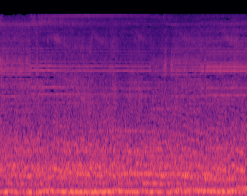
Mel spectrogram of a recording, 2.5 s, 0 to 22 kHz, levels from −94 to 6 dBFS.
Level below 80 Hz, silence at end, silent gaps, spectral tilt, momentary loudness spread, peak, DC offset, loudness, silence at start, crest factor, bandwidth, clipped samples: -40 dBFS; 0 s; none; -5 dB/octave; 1 LU; -14 dBFS; under 0.1%; -26 LUFS; 0 s; 12 dB; 16 kHz; under 0.1%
